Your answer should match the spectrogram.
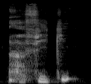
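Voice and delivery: a soft, stunned whisper of surprise; astonished whisper. A narrator's reading. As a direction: whisper it in disbelief. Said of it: "répéta le capitaine en ouvrant de grands yeux". (chuchoté, stupéfait)

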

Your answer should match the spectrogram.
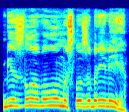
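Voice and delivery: high-pitched protest of innocence; acted pleading, pitched well up; frightened pleading. A narrator's reading. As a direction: beg off with a high, anxious voice. Titok kneels, begging the gunman.

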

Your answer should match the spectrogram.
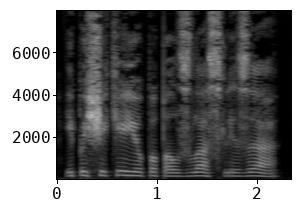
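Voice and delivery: ordinary delivery, nothing marked

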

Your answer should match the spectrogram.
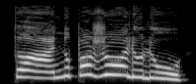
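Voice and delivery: put-on high, loud lisping baby voice; baby talk. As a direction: coo like a little child. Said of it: "засюсюкала она, подражая своему детскому говорку".

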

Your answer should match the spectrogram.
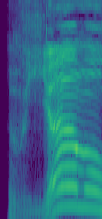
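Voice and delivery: high outraged echo; exclaiming. A narrator's reading. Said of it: "воскликнул Песотька".

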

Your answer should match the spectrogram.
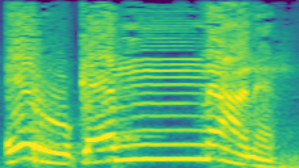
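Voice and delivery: slow اركب معنا, humming a doubled م; باء merged into ميم. Shown as a demonstration. Teacher repeats for students, باء merged into ميم. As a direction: join اركب معنا through a held م, dropping the ب. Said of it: "الباء ما تجيبلاش اي سيرة".

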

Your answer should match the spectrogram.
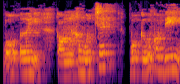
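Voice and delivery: put-on child crying. A narrator's reading. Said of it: "Hai cha con cùng bật khóc".

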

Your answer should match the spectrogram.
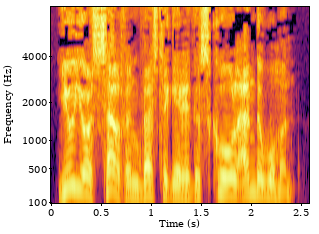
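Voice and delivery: high, insistent accusation; indignant retort. A narrator's reading. Duke reminding adviser of his own investigation, indignant. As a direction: throw it back at him hotly.

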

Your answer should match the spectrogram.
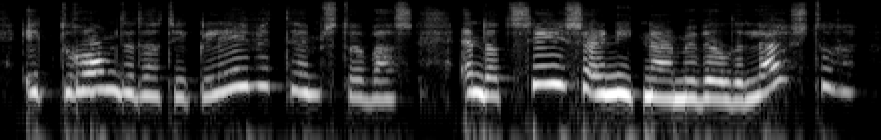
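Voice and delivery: put-on high, eager girl's voice; a lightly voiced girl, still excited; girl telling her dream. A narrator's reading. Floortje telling her father about the dream, high and eager. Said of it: "zei ze".

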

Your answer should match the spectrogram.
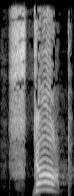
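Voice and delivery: loud booming command; thundering. A narrator's reading. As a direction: thunder it across the hall. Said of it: "Harry thundered".

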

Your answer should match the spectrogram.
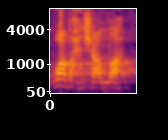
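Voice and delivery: normal talking voice

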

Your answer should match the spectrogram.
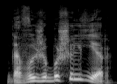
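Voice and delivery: high-pitched indignant exclamation. A narrator's reading. Alzhana protesting to Lali, indignant. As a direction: burst out in protest, pitch leaping. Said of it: "возмутилась Альжана".

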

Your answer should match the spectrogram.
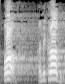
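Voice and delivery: loud, urgent exhortation; firm command. Acted. Preacher rallies believers in battle, firm command. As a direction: order them to stand their ground.

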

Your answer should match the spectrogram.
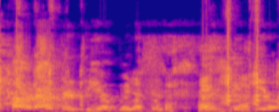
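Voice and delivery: high-pitched, words breaking into laughter; helpless real laughter through the words; laughing. Real, not acted. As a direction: crack up while repeating it in disbelief. Cracking up at karate question.

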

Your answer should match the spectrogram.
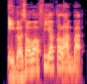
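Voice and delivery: put-on old man agreeing, rising high; a hint of high old-man voice; lightly voiced old man. A narrator's reading. (kissé öreges, felcsúszó hangon)

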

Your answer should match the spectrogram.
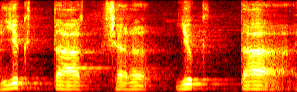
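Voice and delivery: युक्ताक्षर drawn out slowly, each part separate; clear conjunct. Shown as a demonstration. Teacher showing pupils how conjuncts sound, युक्ताक्षर slow and clear. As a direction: sound out the क्त in युक्ताक्षर distinctly. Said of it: "स्पष्ट उच्चारण हो".

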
